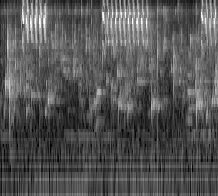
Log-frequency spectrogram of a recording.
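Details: Blue-crowned hanging parrot, sharp chatter meant for tutoring competition songbirds: shrill, fast ticking bursts, one short at the start, a longer run of a dozen notes at two seconds, another at the end, with faint lower chirps and hiss between.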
